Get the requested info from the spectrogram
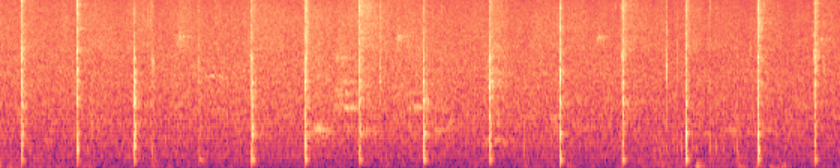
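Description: A hand carving blade chopping into a block of light, soft wood being shaped into a fishing float: sharp, evenly paced strokes, roughly one every half second or so, about a dozen in all.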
